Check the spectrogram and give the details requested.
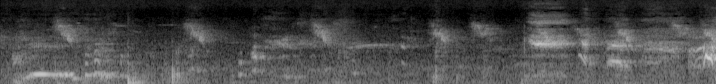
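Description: A bird chirping, a short falling chirp repeated about twice a second, with a single dull thud about a second in.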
